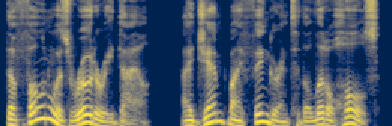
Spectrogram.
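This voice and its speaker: Man, audiobook thriller narration, raspy edge, lively intonation, suspenseful, dry recording. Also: medium pitch, a little fast, no room sound. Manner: expressive, suspenseful phrasing. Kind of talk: dramatic first-person thriller narration.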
